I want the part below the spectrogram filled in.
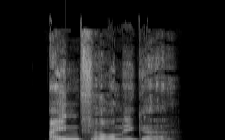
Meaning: inflection of einförmig: 1. strong/mixed nominative/accusative feminine singular 2. strong nominative/accusative plural 3. weak nominative all-gender singular
- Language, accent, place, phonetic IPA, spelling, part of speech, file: German, Germany, Berlin, [ˈaɪ̯nˌfœʁmɪɡə], einförmige, adjective, De-einförmige.ogg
